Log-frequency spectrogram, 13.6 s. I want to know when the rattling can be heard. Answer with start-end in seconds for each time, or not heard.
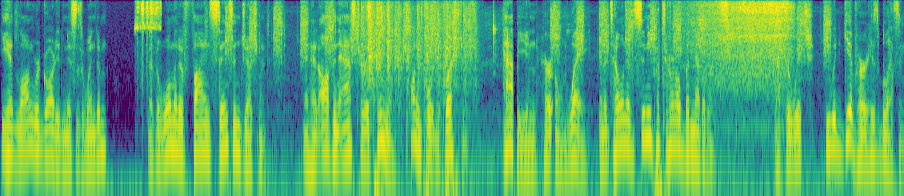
2.0-2.5, 5.3-7.2, 9.9-11.9.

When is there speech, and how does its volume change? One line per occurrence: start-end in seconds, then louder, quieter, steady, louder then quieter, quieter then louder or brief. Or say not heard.
0.0-13.5 steady.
